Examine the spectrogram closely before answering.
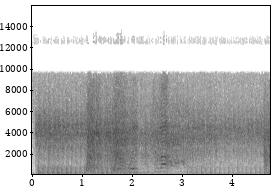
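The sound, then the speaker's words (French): Gunfire crackles in rapid bursts, rattling like a machine gun, as soldiers open fire on a colonel's order. Loud, dense firing runs over a steady droning background. “On tire, à vos ordres.”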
